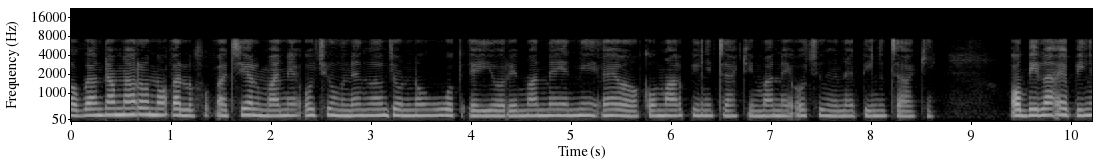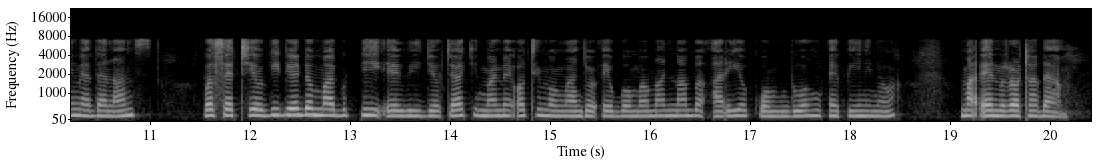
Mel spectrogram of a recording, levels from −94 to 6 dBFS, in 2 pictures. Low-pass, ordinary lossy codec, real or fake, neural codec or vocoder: 7.2 kHz; none; fake; codec, 16 kHz, 1 kbps, FunCodec, trained on LibriTTS, 50 frames a second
